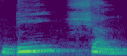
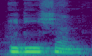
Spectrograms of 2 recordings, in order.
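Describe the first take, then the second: First: ईडिशन very slowly, long ee, di, shun; drawn-out teaching model of ईडिशन; syllable-by-syllable reading. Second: Said in the usual way. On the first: Shown as a demonstration. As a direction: stretch ईडिशन out in parts. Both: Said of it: "इसको क्या पढ़ेंगे?".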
